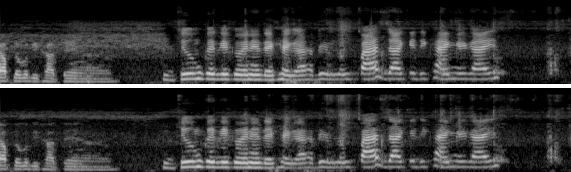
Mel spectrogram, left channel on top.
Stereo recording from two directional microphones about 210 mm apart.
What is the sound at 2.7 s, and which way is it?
Speech, 50° left (ahead or behind).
